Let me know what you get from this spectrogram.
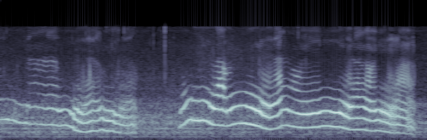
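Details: Cat yowling twice, each cry long, wavering and falling, the second longer with several rising swells before sliding down, a short pause between.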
